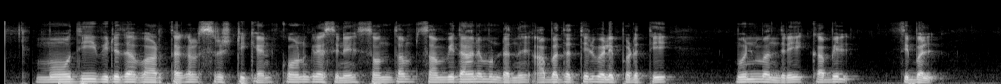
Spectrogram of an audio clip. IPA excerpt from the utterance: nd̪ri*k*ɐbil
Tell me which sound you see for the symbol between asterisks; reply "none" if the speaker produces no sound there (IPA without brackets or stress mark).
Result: k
